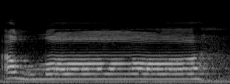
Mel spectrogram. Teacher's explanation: لما نيجي نوقف على كلمة الله لفظ الجلالة بنوقف عليها كيف؟ بمد، ايش؟ مد عارض للسكون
